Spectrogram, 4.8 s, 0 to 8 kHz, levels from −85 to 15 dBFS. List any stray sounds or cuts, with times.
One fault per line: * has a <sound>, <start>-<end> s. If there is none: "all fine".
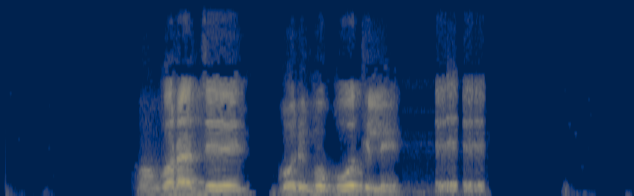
* has a laugh, 3.3-3.6 s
